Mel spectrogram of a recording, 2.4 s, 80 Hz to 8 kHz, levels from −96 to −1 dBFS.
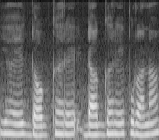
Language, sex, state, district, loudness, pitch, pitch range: Hindi, female, Bihar, Darbhanga, -18 LUFS, 215 Hz, 200-225 Hz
